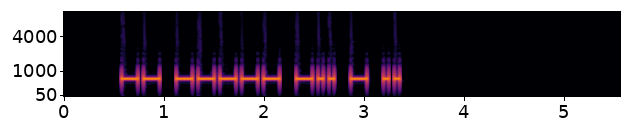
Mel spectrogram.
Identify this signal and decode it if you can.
Morse code, heard as a keyed tone, about 22 wpm, 700 Hz. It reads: M0DTI
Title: DXCC-100 Call Signs - 5 Characters - Repeated 3x - 22wpm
